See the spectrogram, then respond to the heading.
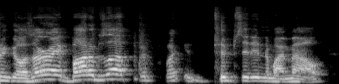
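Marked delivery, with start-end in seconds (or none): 0.3-1.4 high, chirpy bottoms up; cheerful no-nonsense mom; brisk mom. Retold or imitated. Mom tips ginger into son's mouth, chirpy high.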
